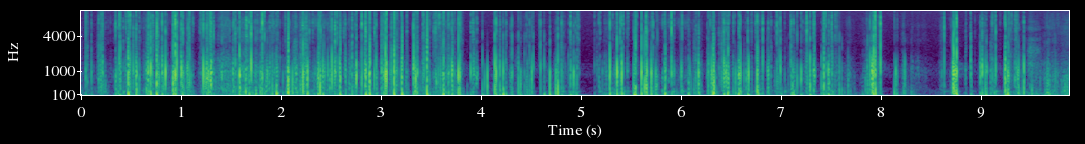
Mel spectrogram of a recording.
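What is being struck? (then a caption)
Beeswax-coated cotton wrap. Fingertips and nails scratch and crinkle a thin beeswax-coated cotton food wrap draped over a microphone. The result is a dense stream of rapid, close crackles and scrapes, heavy in low rumbling thumps with little high-end content. It breaks only briefly, around four seconds and again just after eight seconds.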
